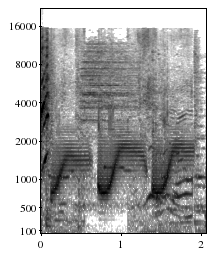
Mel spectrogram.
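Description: Cartoon boing sound effect: a springy, wobbling tone that sweeps up at the start, then dips and rises again about three times, over background music.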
